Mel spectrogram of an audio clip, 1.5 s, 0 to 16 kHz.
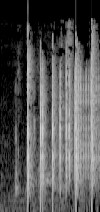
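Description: Dice clatter across a hard tabletop during a game, in a quick run of sharp, bright clicks and taps that bounce irregularly for about a second before stopping, the roll coming up a 1. No voices are heard.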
